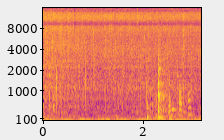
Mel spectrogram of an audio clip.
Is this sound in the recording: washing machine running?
no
